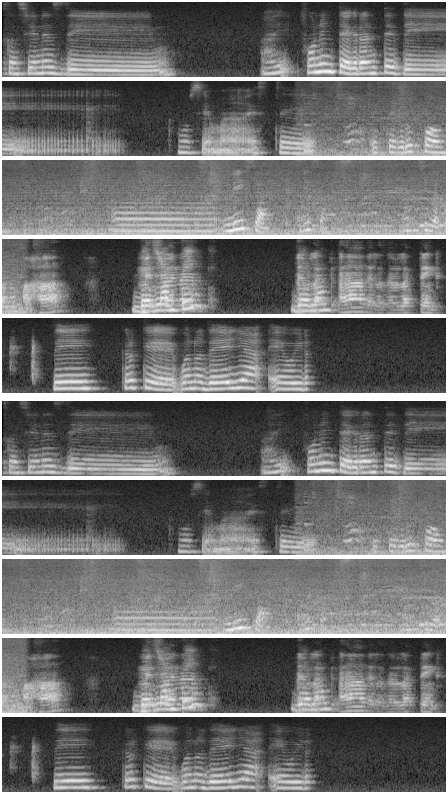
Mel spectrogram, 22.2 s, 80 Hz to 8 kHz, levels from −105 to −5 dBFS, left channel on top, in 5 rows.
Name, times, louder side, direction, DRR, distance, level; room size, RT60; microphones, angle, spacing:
voice 1, 0.0-1.7 2.6-4.9 5.3-5.4 6.2-7.6 8.1-9.0 9.9-12.2 12.9-13.5 14.6-15.3 16.2-16.6 18.3-20.8, left 4 dB, 80° left, 0.5 m, -21 dB
sound 1, 7.4-13.6, right 1 dB, 20° right, 0.6 m, -25 dB
voice 2, 13.5-14.0 14.7-15.3 16.2-17.7, left 3 dB, 65° left, 1.2 m, -25 dB
5.4 x 3.2 x 3.0 m
head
